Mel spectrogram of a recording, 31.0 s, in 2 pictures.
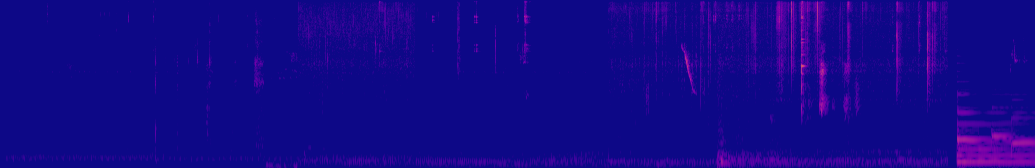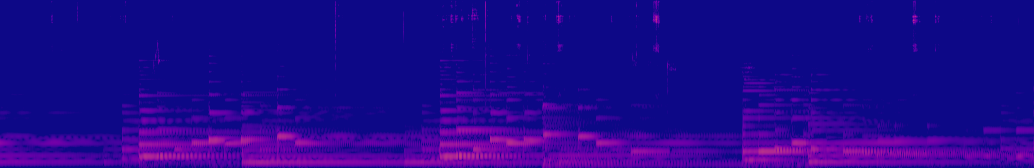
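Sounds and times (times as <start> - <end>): sharp crackles and clicks: 0.6 - 8.0, 9.1 - 14.3, 21.6 - 24.0
onions sizzling in hot oil: 4.4 - 6.2, 9.2 - 14.2
oil sizzling in a pan: 4.5 - 6.3, 9.2 - 14.3.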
